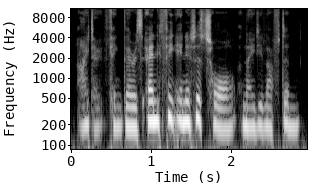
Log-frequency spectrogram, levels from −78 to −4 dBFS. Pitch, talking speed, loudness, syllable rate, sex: 195 Hz, 245 wpm, -18 LUFS, 6.3 syllables/s, female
